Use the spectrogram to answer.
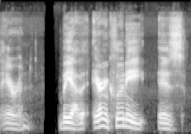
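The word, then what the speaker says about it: Ewen: creates this Aaron Clooney spelled e-w-e-n but pronounced Aaron but yeah Aaron Clooney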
